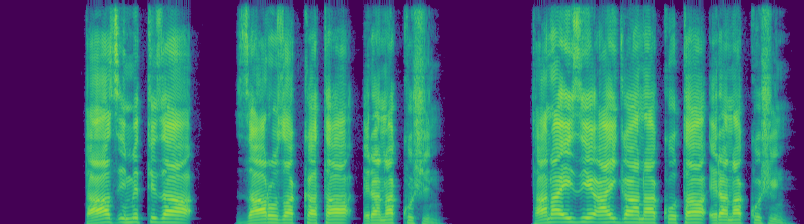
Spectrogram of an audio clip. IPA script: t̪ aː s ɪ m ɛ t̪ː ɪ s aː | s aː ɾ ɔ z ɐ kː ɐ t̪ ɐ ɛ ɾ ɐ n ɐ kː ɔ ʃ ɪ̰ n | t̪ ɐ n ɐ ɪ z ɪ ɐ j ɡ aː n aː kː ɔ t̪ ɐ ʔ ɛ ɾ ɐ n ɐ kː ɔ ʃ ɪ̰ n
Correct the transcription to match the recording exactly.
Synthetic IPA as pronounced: t̪ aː s ɪ m ɛ t̪ː ɪ z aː | z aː ɾ ɔ z ɐ kː ɐ t̪ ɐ ɛ ɾ ɐ n ɐ kː ɔ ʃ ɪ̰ n | t̪ ɐ n ɐ ɪ z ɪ ɐ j ɡ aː n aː kː ɔ t̪ ɐ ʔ ɛ ɾ ɐ n ɐ kː ɔ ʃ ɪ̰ n

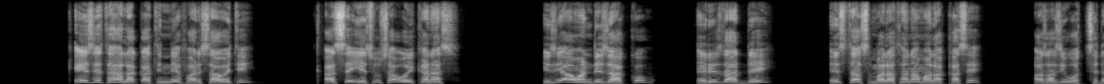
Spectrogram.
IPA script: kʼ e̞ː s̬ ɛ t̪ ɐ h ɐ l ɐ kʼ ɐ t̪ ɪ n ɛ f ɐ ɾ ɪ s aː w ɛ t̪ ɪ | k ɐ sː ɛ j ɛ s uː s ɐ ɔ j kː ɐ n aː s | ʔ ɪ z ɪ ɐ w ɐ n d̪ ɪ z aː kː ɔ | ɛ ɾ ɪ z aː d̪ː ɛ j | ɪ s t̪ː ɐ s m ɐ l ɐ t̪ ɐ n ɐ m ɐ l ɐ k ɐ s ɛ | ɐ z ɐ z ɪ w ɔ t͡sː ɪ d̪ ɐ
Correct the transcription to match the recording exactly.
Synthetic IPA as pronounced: kʼ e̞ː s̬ ɛ t̪ ɐ h ɐ l ɐ kʼ ɐ t̪ ɪ nː ɛ f ɐ ɾ ɪ s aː w ɛ t̪ ɪ | kʼ ɐ sː ɛ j ɛ s uː s ɐ ɔ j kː ɐ n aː s | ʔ ɪ z ɪ ɐ w ɐ n d̪ ɪ z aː kː ɔ | ɛ ɾ ɪ z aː d̪ː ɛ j | ɪ s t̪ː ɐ s m ɐ l ɐ t̪ ɐ n ɐ m ɐ l ɐ k ɐ s ɛ | ɐ z ɐ z ɪ w ɔ t͡sː ɪ d̪ ɐ

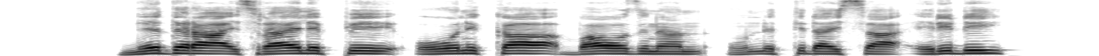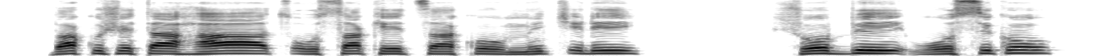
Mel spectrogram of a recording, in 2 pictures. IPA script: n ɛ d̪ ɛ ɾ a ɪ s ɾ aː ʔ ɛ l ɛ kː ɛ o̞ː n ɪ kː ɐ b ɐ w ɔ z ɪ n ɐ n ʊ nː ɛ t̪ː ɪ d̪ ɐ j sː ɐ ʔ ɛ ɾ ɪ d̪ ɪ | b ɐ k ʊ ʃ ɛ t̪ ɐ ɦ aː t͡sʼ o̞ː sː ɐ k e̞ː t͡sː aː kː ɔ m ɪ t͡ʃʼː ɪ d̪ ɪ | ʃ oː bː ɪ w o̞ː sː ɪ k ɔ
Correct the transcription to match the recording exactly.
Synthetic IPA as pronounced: n ɛ d̪ ɛ ɾ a ɪ s ɾ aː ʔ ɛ l ɛ pː ɛ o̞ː n ɪ kː ɐ b ɐ w ɔ z ɪ n ɐ n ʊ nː ɛ t̪ː ɪ d̪ ɐ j sː ɐ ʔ ɛ ɾ ɪ d̪ ɪ | b ɐ k ʊ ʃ ɛ t̪ ɐ ɦ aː t͡sʼ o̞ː sː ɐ k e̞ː t͡sː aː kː ɔ m ɪ t͡ʃʼː ɪ d̪ ɪ | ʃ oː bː ɪ w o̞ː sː ɪ k ɔ

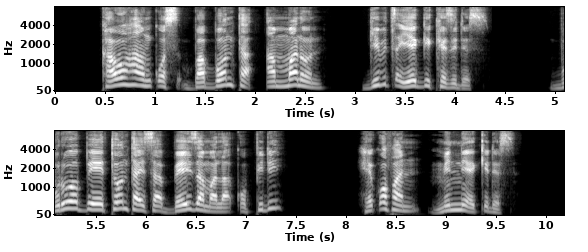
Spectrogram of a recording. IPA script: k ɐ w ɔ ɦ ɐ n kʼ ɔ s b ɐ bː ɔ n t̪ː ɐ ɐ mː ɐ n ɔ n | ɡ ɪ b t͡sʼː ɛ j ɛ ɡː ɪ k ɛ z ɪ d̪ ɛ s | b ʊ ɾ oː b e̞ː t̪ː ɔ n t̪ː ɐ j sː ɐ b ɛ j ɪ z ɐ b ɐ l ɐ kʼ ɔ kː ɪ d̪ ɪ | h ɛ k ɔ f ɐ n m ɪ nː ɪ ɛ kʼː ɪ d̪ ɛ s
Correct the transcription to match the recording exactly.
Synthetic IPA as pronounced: k ɐ w ɔ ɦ ɐ ŋ kʼ ɔ s b ɐ bː ɔ n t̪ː ɐ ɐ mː ɐ n ɔ n | ɡ ɪ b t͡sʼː ɛ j ɛ ɡː ɪ k ɛ z ɪ d̪ ɛ s | b ʊ ɾ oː b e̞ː t̪ː ɔ n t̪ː ɐ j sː ɐ b ɛ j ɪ z ɐ m ɐ l ɐ kʼ ɔ pː ɪ d̪ ɪ | h ɛ kʼ ɔ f ɐ n m ɪ nː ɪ ɛ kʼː ɪ d̪ ɛ s

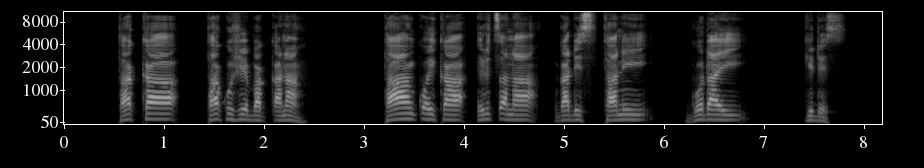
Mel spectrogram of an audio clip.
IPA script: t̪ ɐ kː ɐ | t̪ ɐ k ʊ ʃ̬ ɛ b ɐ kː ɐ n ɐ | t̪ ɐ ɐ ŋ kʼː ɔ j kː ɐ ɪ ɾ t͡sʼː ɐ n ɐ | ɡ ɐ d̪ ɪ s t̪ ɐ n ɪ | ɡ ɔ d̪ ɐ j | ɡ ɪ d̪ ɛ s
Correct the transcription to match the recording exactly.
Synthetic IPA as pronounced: t̪ ɐ kː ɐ | t̪ ɐ k ʊ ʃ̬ ɛ b ɐ kʼː ɐ n ɐ | t̪ ɐ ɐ ŋ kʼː ɔ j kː ɐ ɪ ɾ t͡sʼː ɐ n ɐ | ɡ ɐ d̪ ɪ s t̪ ɐ n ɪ | ɡ ɔ d̪ ɐ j | ɡ ɪ d̪ ɛ s

